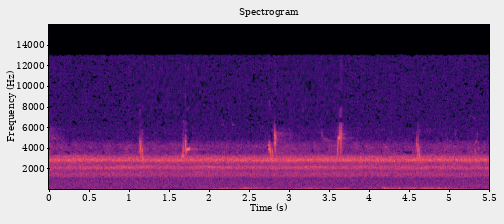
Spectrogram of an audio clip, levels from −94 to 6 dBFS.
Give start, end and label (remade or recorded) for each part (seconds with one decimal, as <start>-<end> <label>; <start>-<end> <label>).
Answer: 0.0-1.1 recorded; 1.1-2.0 remade; 2.0-2.9 recorded; 2.9-3.7 remade; 3.7-5.5 recorded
